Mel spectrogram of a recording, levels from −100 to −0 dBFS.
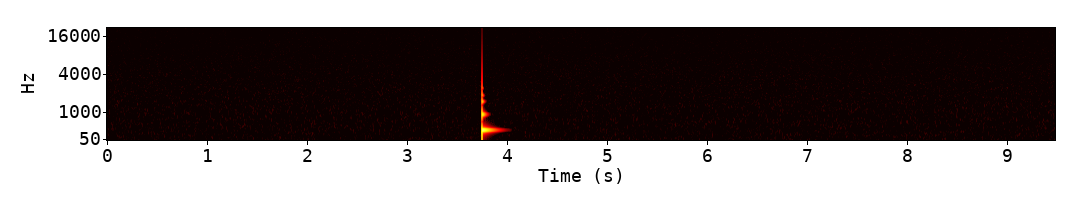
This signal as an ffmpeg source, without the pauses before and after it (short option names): -f lavfi -i "aevalsrc='0.224*pow(10,-3*t/0.22)*sin(2*PI*370*t)+0.1*pow(10,-3*t/0.073)*sin(2*PI*925*t)+0.0447*pow(10,-3*t/0.042)*sin(2*PI*1480*t)+0.02*pow(10,-3*t/0.032)*sin(2*PI*1850*t)+0.00891*pow(10,-3*t/0.023)*sin(2*PI*2405*t)':d=0.45:s=44100"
